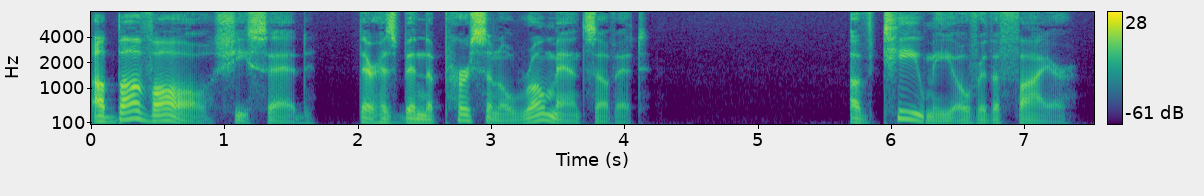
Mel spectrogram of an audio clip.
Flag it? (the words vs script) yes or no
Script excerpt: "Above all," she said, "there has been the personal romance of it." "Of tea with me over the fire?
yes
